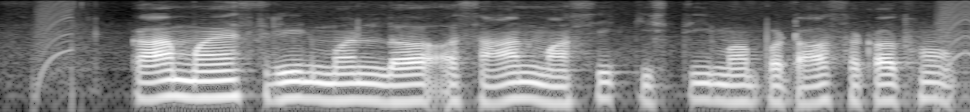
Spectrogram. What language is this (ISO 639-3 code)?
hne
